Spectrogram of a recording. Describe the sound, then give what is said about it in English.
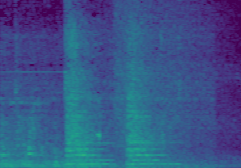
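A coal-fired train lurches to a halt after running out of fuel, with two loud bursts of hissing, grinding brake noise over a steady rumble that fades as it stops. “All of a sudden, the train lurched to a halt.”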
